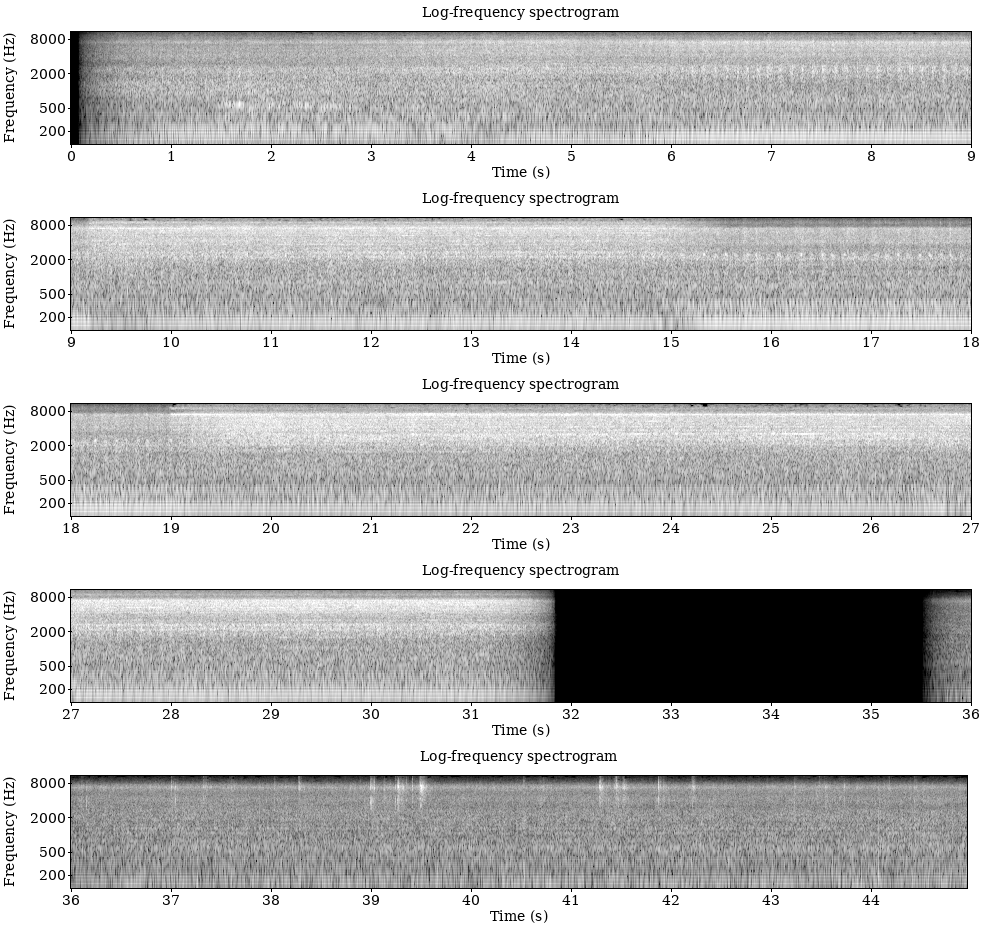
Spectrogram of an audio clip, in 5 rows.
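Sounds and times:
band saw droning: 0.6 - 31.4.

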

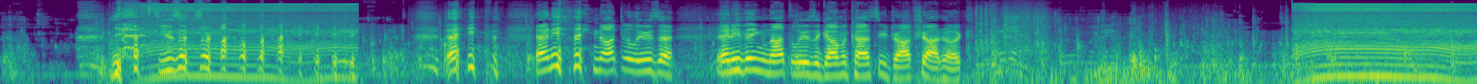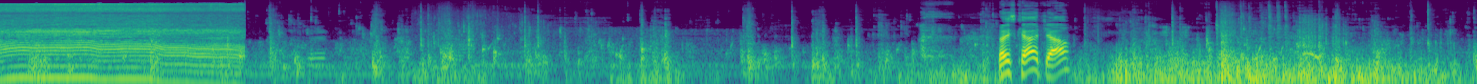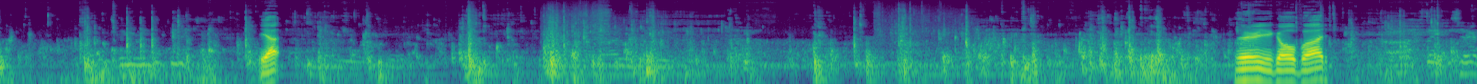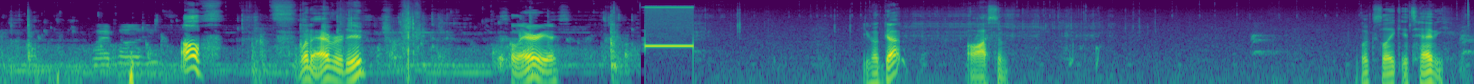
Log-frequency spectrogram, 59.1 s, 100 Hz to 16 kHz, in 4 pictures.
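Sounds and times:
water slapping boat hull: 0.0 - 50.7
chainsaw running at high revs: 1.1 - 3.6, 12.9 - 17.2.

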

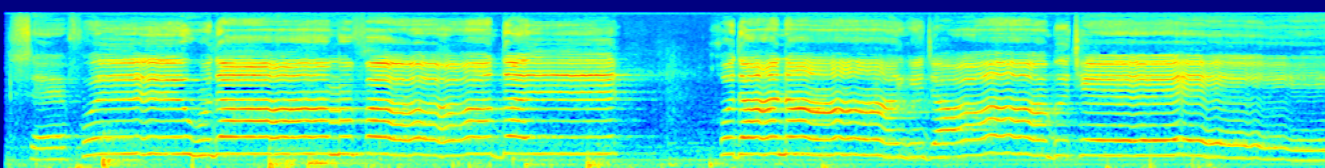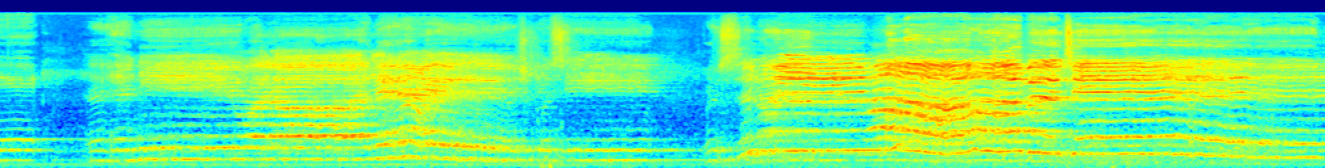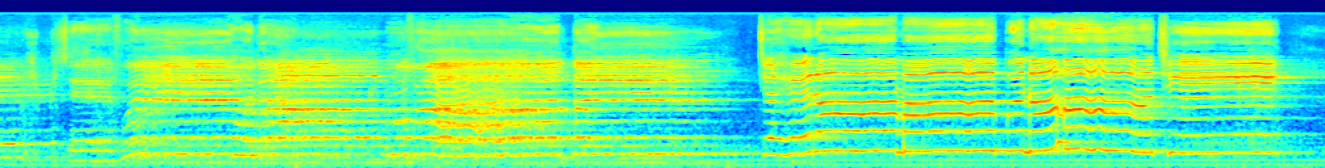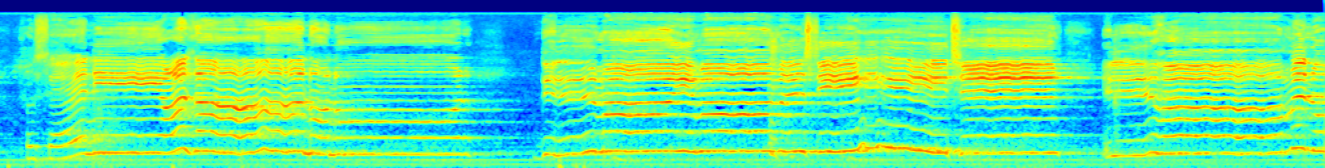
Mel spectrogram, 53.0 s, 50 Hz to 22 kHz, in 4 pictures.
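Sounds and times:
boys singing in unison: 0.3 - 6.4, 14.2 - 38.6.

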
